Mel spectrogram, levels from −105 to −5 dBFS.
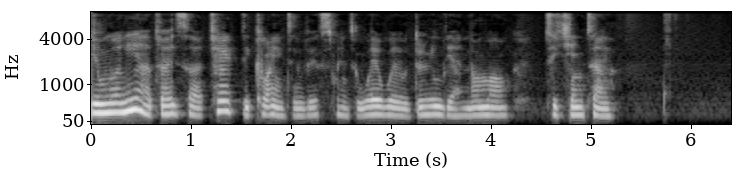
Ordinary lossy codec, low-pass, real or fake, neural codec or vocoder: none; none; fake; codec, 16 kHz, 2 kbps, FunCodec, trained on LibriTTS, 25 frames a second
